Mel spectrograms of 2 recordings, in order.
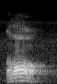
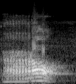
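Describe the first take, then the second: First: The r is trilled with few vibrations. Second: The r is trilled with many vibrations. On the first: The speaker calls it right. "huruf ro tidak terlalu banyak getaran" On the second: The speaker calls it wrong.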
